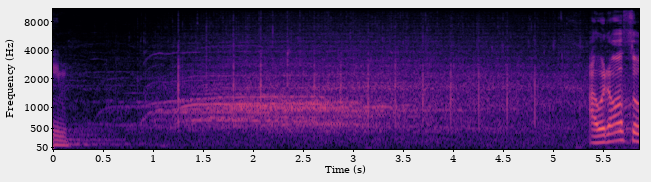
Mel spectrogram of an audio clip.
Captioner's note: audience cheers and applauds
